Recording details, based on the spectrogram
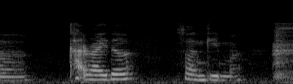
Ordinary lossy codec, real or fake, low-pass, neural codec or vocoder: none; real; 7.2 kHz; none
